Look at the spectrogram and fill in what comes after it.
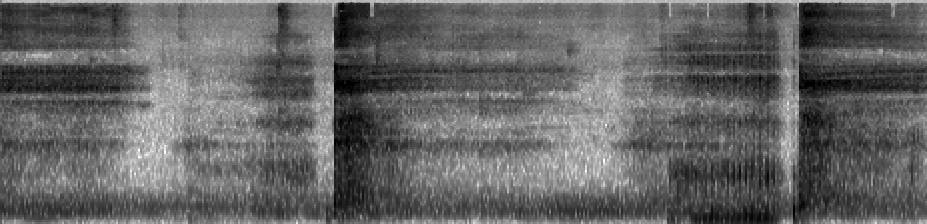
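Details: Adult man (uncle) snoring on New Year: low, rumbling snores on the breaths, with a few sharp bangs in the background; ordinary snoring.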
